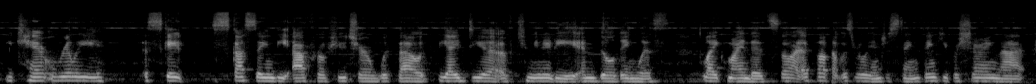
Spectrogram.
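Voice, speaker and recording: A woman hosting a live-streamed interview, effusive and complimentary, often pausing with "um" as she frames her questions. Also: low-pitched, level tone, a little hiss or hum, low-quality recording. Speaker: host and interviewer.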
